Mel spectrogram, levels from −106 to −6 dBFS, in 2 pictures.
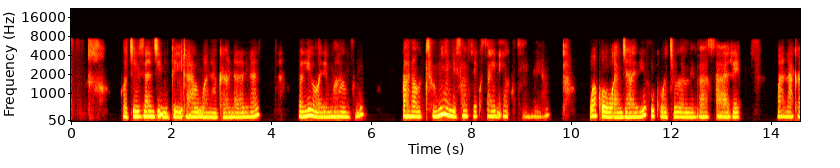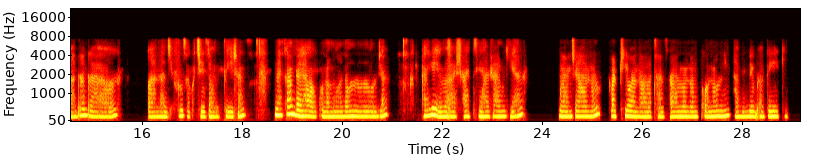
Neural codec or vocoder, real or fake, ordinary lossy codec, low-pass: codec, 16 kHz, 1 kbps, FreqCodec, smaller model; fake; Opus, 64 kbps; 7.2 kHz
